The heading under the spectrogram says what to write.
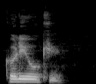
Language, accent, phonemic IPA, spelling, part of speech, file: French, France, /kɔ.le o kyl/, coller au cul, verb, LL-Q150 (fra)-coller au cul.wav
- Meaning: 1. to tailgate 2. to follow (someone) everywhere, to breathe down someone's neck, to stay close to (someone) all the time, to stick to (someone) like glue, like a leech, to dog (someone's) footsteps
